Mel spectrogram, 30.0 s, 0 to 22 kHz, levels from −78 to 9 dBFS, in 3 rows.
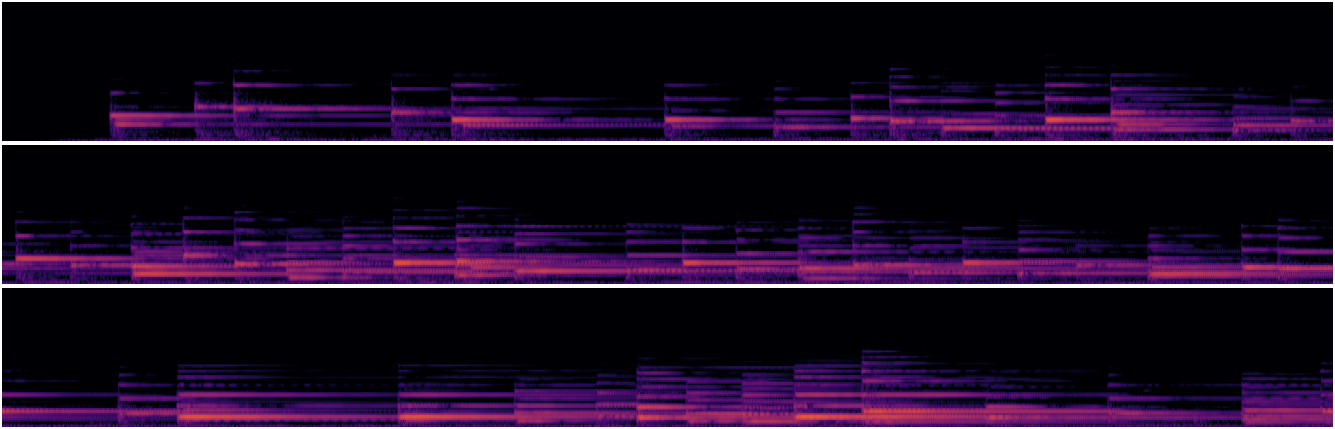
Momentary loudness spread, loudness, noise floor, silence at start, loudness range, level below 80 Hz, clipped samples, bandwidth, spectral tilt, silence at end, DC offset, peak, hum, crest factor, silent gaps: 16 LU; -38 LUFS; -76 dBFS; 0.8 s; 9 LU; -64 dBFS; under 0.1%; 4.1 kHz; -10 dB/octave; 0 s; under 0.1%; -20 dBFS; none; 18 dB; none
